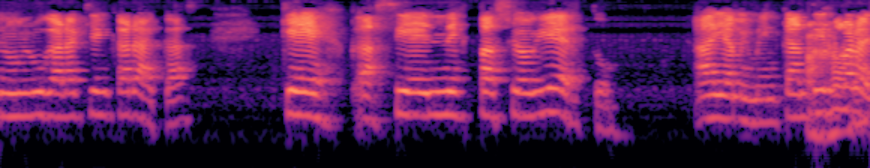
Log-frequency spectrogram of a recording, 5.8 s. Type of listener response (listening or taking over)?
listening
